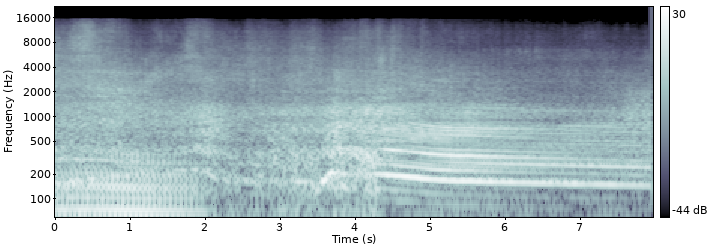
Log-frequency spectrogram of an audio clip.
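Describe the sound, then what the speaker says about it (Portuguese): A Lamborghini SVJ on a city avenue roars loudly and close by, with a deep engine growl and rapid downshift blips. Its pitch then climbs smoothly as it accelerates hard. "você consegue ouvir essas reduzidas do melhor jeito possível"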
